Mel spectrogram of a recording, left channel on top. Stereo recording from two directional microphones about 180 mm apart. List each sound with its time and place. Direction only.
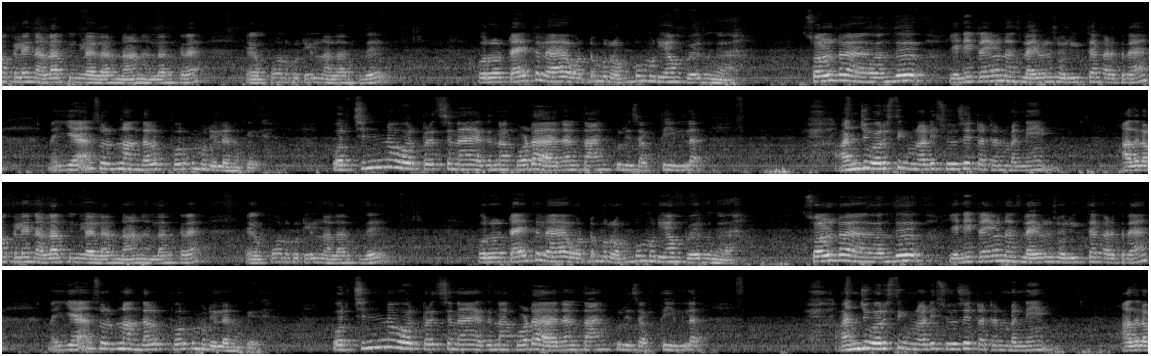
0.0 s a woman's voice: 5° left (ahead or behind)
4.8 s a woman's voice: 5° left (ahead or behind)
14.8 s a woman's voice: 5° left (ahead or behind)
19.8 s a woman's voice: 5° left (ahead or behind)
